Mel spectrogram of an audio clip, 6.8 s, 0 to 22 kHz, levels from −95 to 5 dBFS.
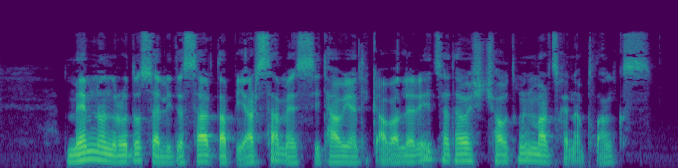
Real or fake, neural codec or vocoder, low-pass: real; none; 10.8 kHz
